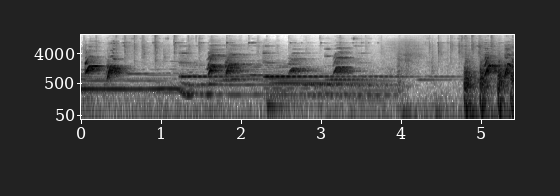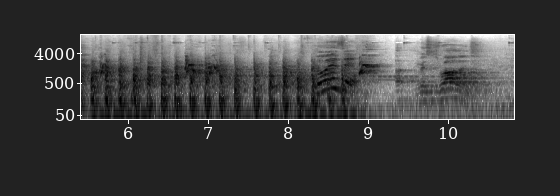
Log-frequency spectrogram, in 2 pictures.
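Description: Small dog barking: a few single barks over sustained film-score tones, then a fast unbroken run of yapping from about five seconds in to about nine seconds.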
